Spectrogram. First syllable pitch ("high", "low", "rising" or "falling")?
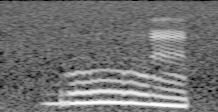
falling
